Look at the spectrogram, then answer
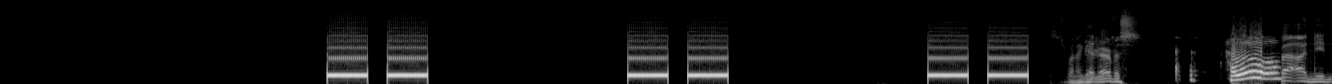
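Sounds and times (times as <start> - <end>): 
telephone line ringing tone bursts as a radio call-in game dials a contestant: 3.3 - 4.3, 6.3 - 7.3, 9.3 - 10.3
speech: 10.6 - 13.3.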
